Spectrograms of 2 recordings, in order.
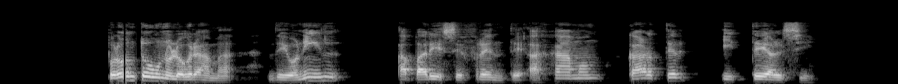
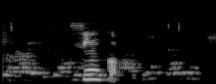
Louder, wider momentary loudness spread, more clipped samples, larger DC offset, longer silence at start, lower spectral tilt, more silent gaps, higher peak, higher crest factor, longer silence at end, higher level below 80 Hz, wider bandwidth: first, -17 LUFS vs -28 LUFS; second, 15 LU vs 19 LU; neither; neither; first, 1.1 s vs 0.05 s; about the same, -3 dB/octave vs -3 dB/octave; first, 3.51-3.97 s, 6.20-6.27 s, 7.05-7.21 s vs none; first, 0 dBFS vs -8 dBFS; about the same, 18 dB vs 22 dB; first, 0.9 s vs 0 s; first, -66 dBFS vs -86 dBFS; about the same, 7.6 kHz vs 7.6 kHz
